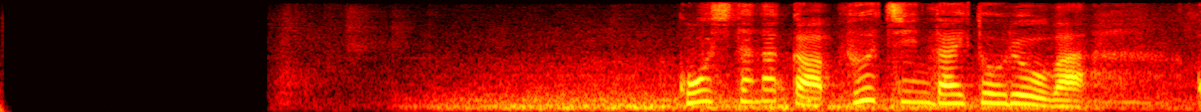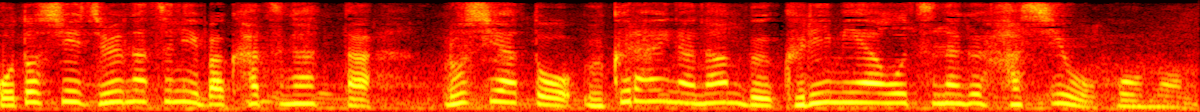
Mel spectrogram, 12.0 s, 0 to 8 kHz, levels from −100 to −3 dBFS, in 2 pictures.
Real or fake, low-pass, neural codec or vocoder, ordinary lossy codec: real; 7.2 kHz; none; AAC, 32 kbps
